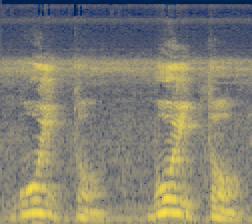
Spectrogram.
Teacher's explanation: muita atenção também quando for para anunciar o muito o muito é bem anasalado · perceba que o som preciso sair pelo nariz por isso que quando eu fecho nariz a palavra o fonema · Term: nasalidade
